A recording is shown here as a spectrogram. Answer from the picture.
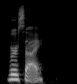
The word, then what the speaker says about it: Versailles: How do you say that? – Versailles.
